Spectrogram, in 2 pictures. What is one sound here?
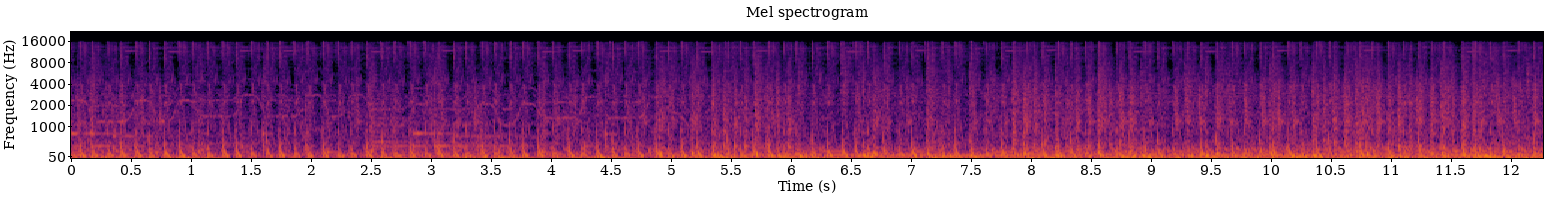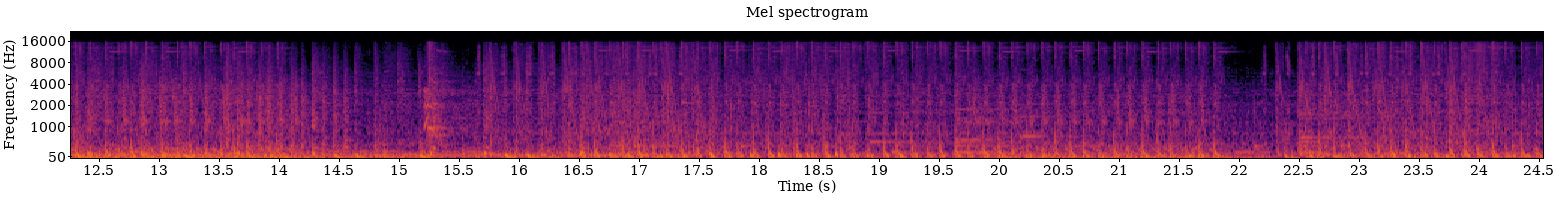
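Rapid video game gunfire blasts steadily.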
